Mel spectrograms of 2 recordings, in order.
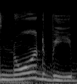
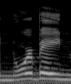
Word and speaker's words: Nordby: they can do it your last name is Nordby but teachers say nor Bane or B and nori anything but Nordby you pronounce the D oh yeah my last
